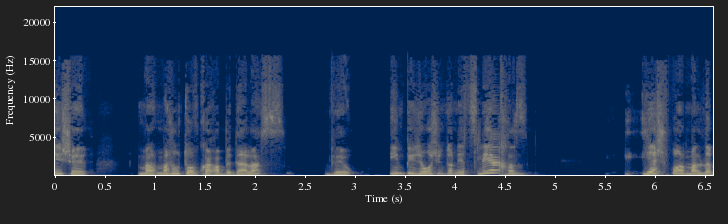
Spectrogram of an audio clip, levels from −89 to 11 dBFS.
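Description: At 2.11 to 2.17 s there is a lost packet rebuilt from error correction. The stretch sounds like about two packets went missing. The packets that followed carried low-bitrate copies, and the decoder played those instead. About 40 ms of speech comes back rougher and noisier. Nothing drops out, but the texture briefly coarsens.

At 4.39 to 4.45 s comes a short concealed packet loss. About 40 ms never arrived in time. The receiver extended the preceding sound to fill the hole, then blended back. It is heard as a quick smear or wobble.

Right after, from 4.43 to 4.61 s, another lost packet rebuilt from error correction follows. This run points to about five lost packets. Roughly 100 ms is rebuilt from the low-bitrate copies, so the speech turns grainy and noisy for a noticeably longer stretch.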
